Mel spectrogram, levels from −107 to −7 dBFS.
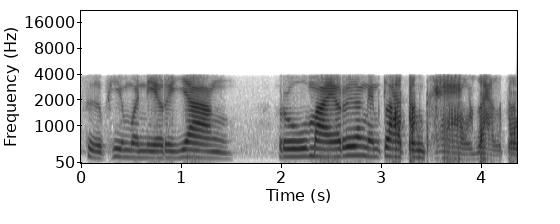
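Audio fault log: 3.12 to 4.36 s, codec payload misread: From 3.12 s to the end, the speech sinks under harsh, grinding distortion. The receiver is reading each G.726 code word with its bits in reverse order. So most samples' difference values are wrong. The adaptive predictor then follows the wrong values and tracks the wrong signal. Before this, the sound carries light codec roughness within a 300 Hz to 3.7 kHz telephone band, which fits 32 kbit/s G.726.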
